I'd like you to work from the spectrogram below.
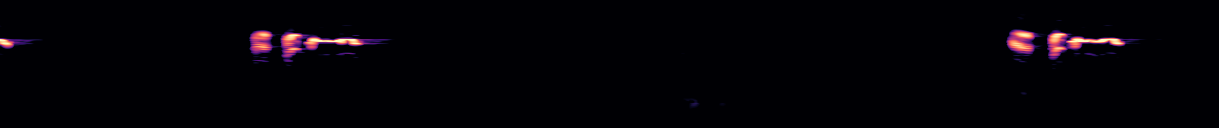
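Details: Rival-provoking song of a sooty-headed bulbul, meant to stir a silent bird: two short phrases about four seconds apart, each made of quick stuttered notes running into a wavering whistle.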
